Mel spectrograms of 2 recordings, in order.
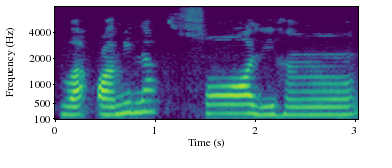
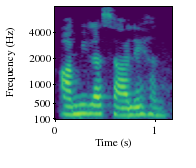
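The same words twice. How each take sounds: First: व आमिला सालिहन slow with a heavy स्वाद; teacher modelling the verse; slow recitation. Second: आमिला with one beat on each vowel; not the Urdu way; short vowels. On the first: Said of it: "सौ देखें सौद है". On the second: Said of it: "इसको उर्दू की तरह नहीं पढ़ेंगे". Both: Shown as a demonstration.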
